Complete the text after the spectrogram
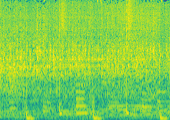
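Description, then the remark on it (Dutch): An old, bright-orange Toyota car engine runs steadily at idle, a low rumbling hum with periodic heavier thumps roughly every second and a faint rattle on top, fairly loud. “Cindy Fransen heeft een oude, knaloranje Toyota.”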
